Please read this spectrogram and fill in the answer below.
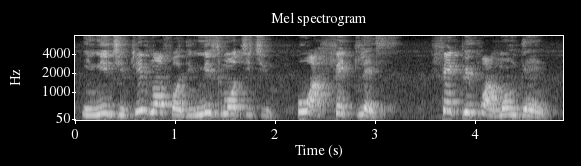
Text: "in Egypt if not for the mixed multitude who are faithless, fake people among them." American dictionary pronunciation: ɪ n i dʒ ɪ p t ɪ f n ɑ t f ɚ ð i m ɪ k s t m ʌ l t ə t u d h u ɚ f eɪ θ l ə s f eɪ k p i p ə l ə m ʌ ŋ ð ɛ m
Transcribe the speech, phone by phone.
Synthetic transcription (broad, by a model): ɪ n i dʒ ɪ p t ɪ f n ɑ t f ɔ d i m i s m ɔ t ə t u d h u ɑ f eɪ t l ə s f eɪ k p i p ə l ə m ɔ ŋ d ɛ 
